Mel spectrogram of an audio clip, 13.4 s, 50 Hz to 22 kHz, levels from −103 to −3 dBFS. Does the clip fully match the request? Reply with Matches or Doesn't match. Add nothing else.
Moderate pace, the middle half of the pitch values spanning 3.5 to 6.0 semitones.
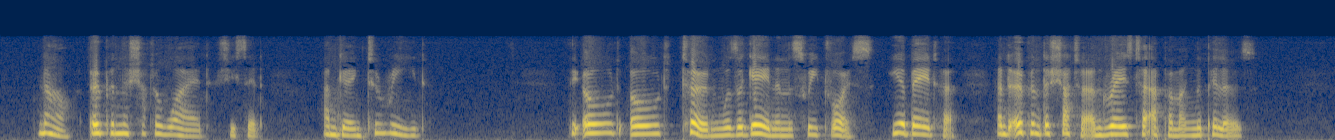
Matches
